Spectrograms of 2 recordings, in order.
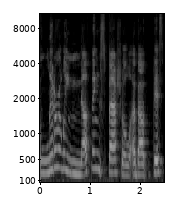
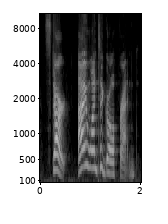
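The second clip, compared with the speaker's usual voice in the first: ordinary delivery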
